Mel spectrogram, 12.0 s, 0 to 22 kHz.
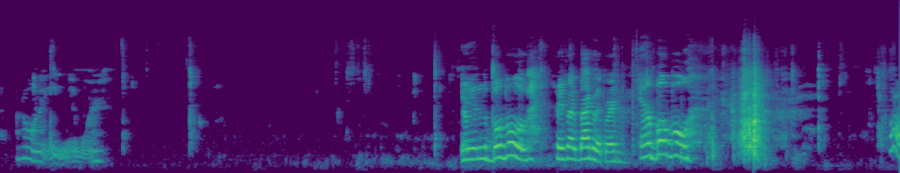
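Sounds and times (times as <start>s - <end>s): breathy woman's voice: 8.2s - 9.6s.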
